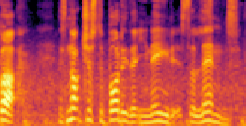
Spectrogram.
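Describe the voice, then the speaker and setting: Using a raised, projected voice, a man speaks with ordinary pitch variation. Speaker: photography vlogger. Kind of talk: casual tutorial vlog.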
